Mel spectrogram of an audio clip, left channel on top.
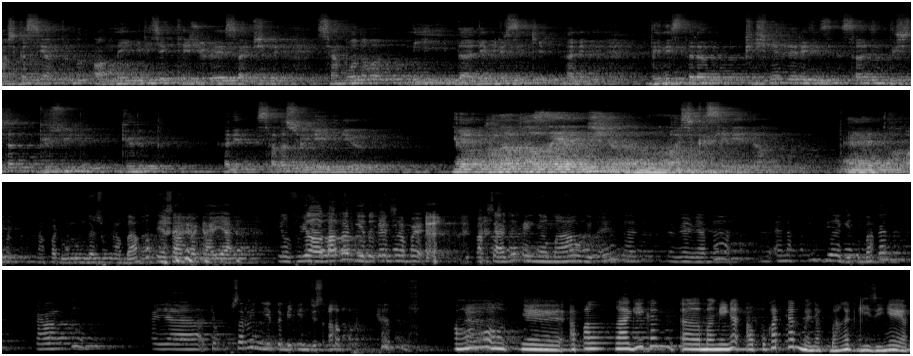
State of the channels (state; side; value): different; both; correlation 0.00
